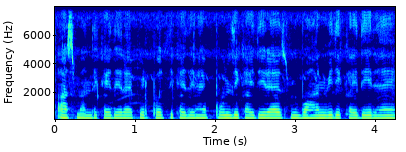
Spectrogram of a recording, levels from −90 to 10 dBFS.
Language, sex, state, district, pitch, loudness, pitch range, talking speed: Hindi, female, Uttar Pradesh, Budaun, 195 Hz, -39 LUFS, 195-200 Hz, 310 wpm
